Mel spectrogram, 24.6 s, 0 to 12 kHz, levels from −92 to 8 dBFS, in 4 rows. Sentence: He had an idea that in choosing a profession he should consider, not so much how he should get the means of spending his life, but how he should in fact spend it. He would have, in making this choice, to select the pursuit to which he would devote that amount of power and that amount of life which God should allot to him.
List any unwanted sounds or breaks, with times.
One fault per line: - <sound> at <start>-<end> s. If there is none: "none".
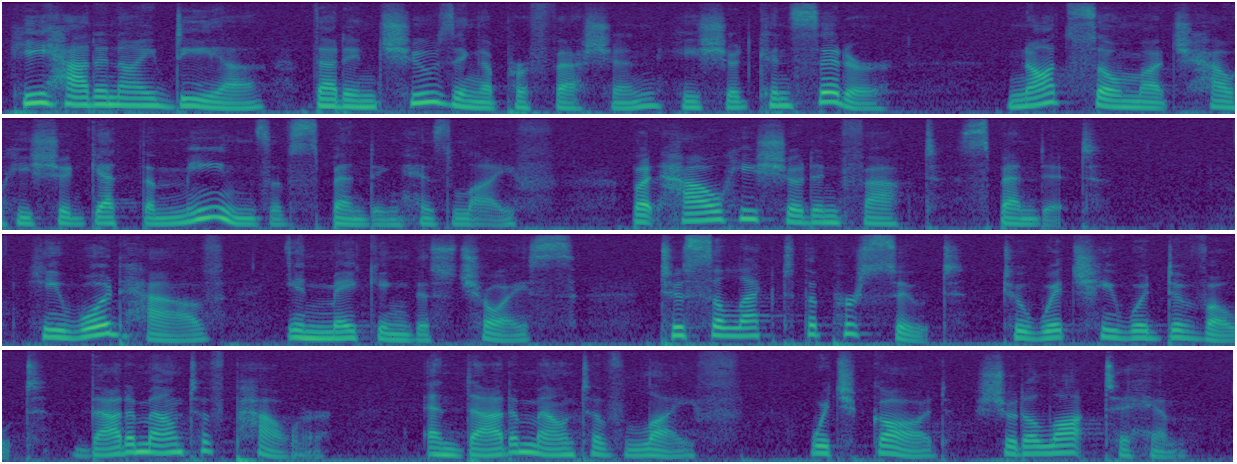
none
